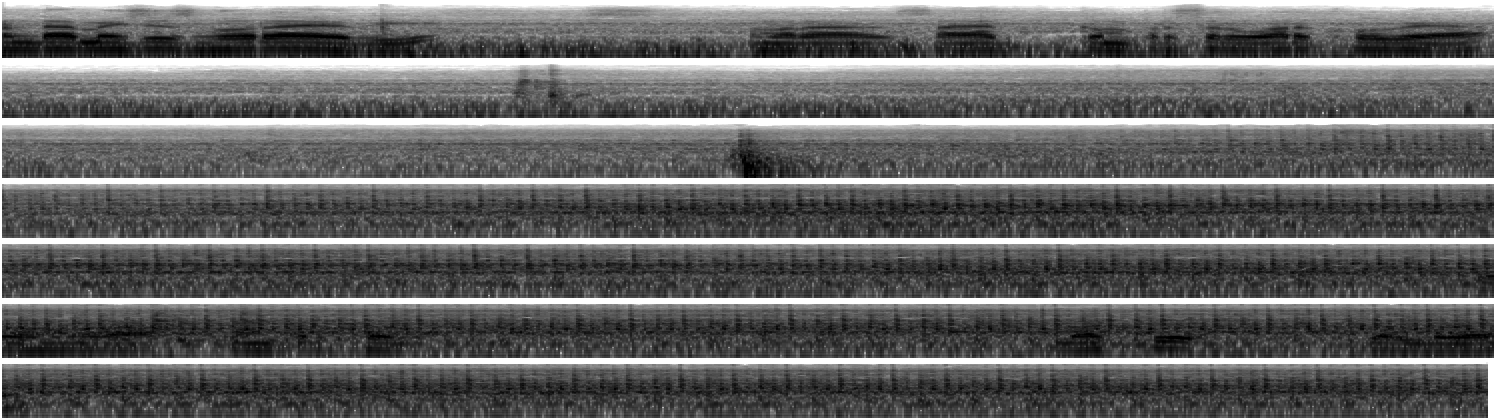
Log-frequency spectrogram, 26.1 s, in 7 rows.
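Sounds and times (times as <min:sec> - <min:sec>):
car engine idling: 0:00.0 - 0:26.0
sharp thump: 0:09.2 - 0:09.6.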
